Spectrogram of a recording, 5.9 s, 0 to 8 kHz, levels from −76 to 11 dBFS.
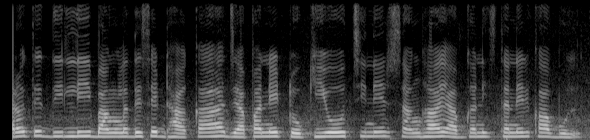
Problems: constant background noise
